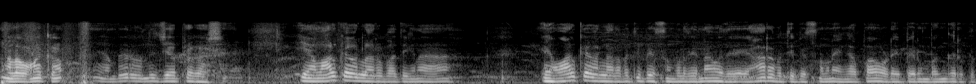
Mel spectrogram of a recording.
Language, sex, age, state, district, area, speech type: Tamil, male, 30-45, Tamil Nadu, Perambalur, urban, spontaneous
